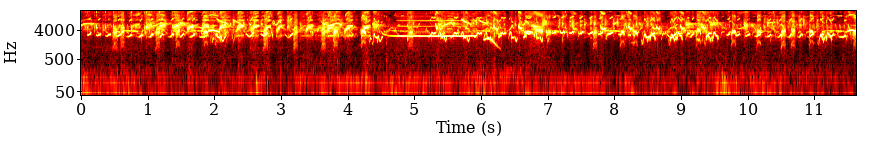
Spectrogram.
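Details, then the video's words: Wild common iora calls used to lure birds in the forest: a sustained level whistle ending in a downward slur, surrounded by busy, overlapping high chirps and trills from several birds. "suara pikat burung sirtu / cipoh"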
